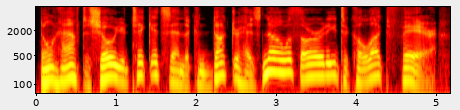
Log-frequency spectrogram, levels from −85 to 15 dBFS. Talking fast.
No: average, 175 wpm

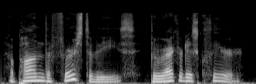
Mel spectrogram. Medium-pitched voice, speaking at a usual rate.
No: medium, 145 Hz; fast, 210 wpm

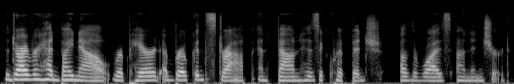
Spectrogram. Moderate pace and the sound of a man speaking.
No: average, 175 wpm; female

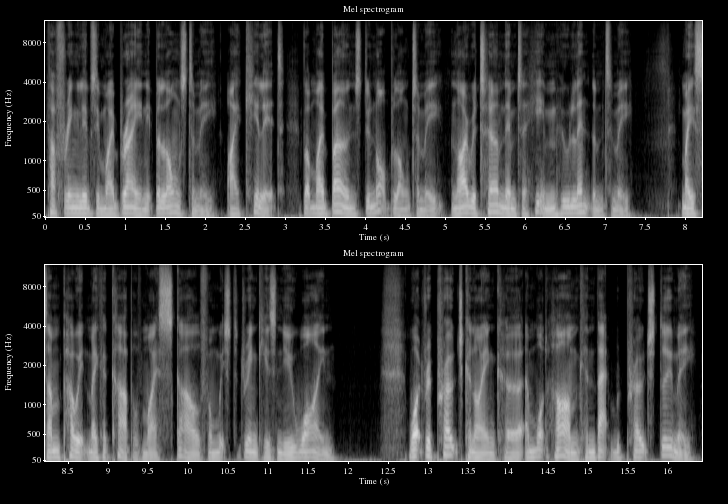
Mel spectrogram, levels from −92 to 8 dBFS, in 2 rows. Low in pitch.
Yes: very low, 95 Hz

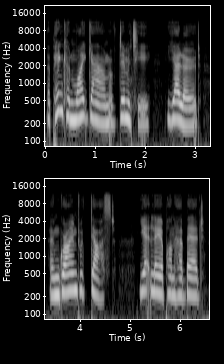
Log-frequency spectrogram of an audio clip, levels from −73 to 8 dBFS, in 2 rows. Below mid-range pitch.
No: high, 225 Hz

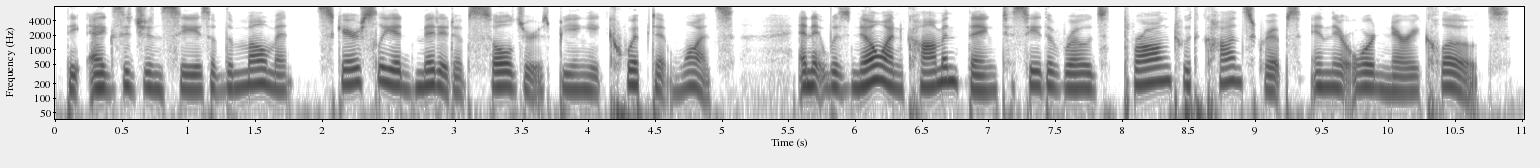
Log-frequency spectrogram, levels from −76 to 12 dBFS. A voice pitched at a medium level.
Yes: medium, 165 Hz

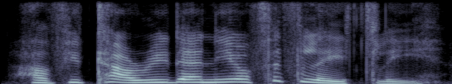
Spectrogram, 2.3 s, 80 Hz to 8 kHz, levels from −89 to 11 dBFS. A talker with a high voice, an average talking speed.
Yes: high, 230 Hz; average, 185 wpm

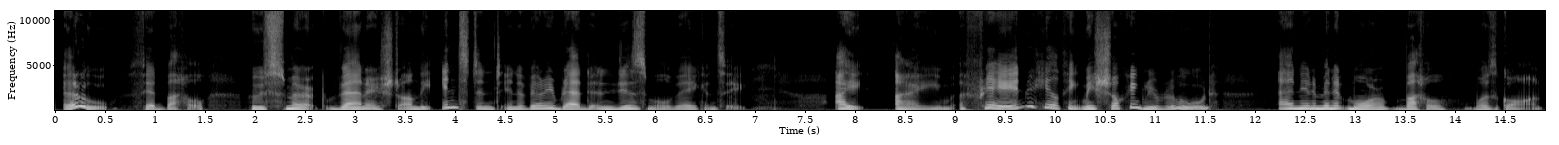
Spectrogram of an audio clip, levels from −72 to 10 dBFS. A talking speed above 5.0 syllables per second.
No: 4.0 syllables/s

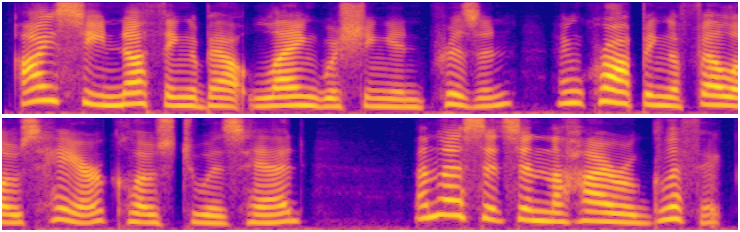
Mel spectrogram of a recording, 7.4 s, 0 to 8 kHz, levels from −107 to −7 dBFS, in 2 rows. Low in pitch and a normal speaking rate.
No: very high, 250 Hz; average, 170 wpm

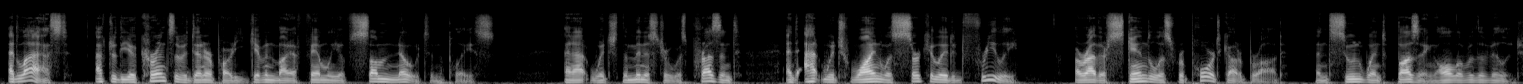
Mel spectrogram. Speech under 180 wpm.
No: average, 185 wpm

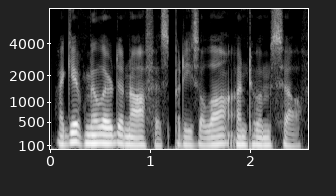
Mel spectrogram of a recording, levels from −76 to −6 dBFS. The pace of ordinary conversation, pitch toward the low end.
No: fast, 255 wpm; low, 120 Hz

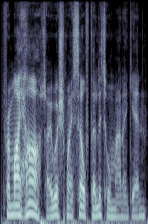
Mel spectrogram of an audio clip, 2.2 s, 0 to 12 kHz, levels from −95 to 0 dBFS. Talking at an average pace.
No: fast, 270 wpm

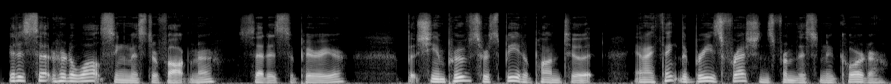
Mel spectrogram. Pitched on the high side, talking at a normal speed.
No: low, 115 Hz; average, 195 wpm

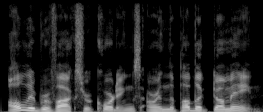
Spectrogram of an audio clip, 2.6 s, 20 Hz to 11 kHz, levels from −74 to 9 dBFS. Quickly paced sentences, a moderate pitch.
No: average, 180 wpm; medium, 150 Hz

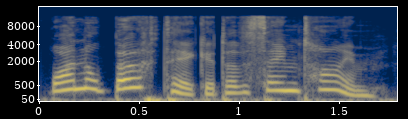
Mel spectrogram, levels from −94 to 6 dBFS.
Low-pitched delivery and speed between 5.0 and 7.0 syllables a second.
No: very high, 280 Hz; 5.3 syllables/s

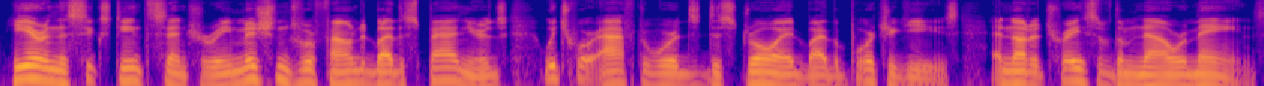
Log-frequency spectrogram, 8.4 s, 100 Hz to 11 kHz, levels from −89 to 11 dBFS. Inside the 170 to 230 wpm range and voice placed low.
Yes: average, 185 wpm; low, 110 Hz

